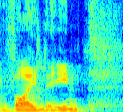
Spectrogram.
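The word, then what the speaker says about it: Vilene: I would like to quickly touch on how what your experiences with the wonderful Vylene company or it looks like it's written Visilene but I always pronounced it Vylene.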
